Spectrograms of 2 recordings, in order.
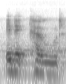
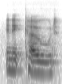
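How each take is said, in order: No difference in how they are said.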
